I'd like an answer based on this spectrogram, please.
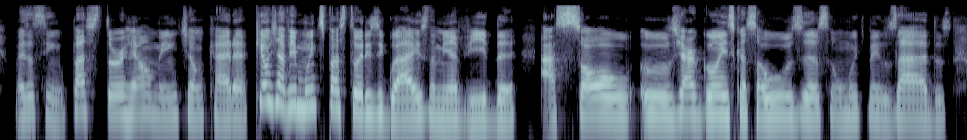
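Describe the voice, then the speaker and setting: A woman speaks in a plain, everyday voice at a fairly slow pace and medium pitch, with hardly any pauses and fairly even intonation, recorded dry and close with no echo against a quiet background. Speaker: podcast host. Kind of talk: casual chat. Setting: video call.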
